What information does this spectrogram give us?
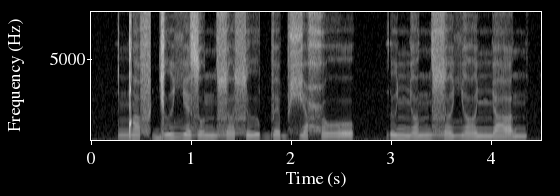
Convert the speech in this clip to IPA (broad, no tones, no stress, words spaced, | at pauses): ŋ͡ǃafɟɯʎɛzon ɮʌɬɯ bɛbçeħo | ɾɯɲʌn ɮʌʎʌ ɲan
